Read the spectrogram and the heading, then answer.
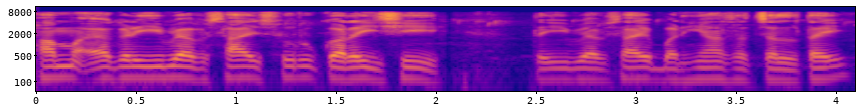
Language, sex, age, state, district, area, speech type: Maithili, male, 30-45, Bihar, Muzaffarpur, rural, spontaneous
